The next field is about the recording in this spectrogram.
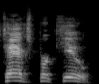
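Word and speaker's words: taxe perçue: service service desk posties tax procure and tax is spelled t-a-x-e and it's tax per queue p-e-r-c-u-e or TP you uh you can abbreviate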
